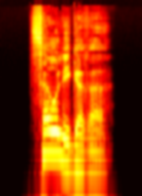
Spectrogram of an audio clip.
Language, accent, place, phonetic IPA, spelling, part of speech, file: German, Germany, Berlin, [ˈsəʊlɪɡəʁə], souligere, adjective, De-souligere.ogg
- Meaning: inflection of soulig: 1. strong/mixed nominative/accusative feminine singular comparative degree 2. strong nominative/accusative plural comparative degree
